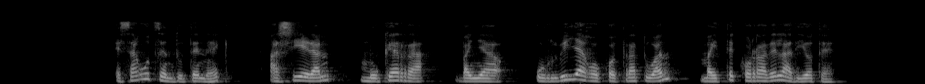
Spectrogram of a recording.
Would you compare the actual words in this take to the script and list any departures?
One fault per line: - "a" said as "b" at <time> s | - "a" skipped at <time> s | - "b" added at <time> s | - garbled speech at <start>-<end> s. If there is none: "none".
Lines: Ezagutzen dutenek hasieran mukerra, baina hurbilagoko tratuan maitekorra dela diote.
none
